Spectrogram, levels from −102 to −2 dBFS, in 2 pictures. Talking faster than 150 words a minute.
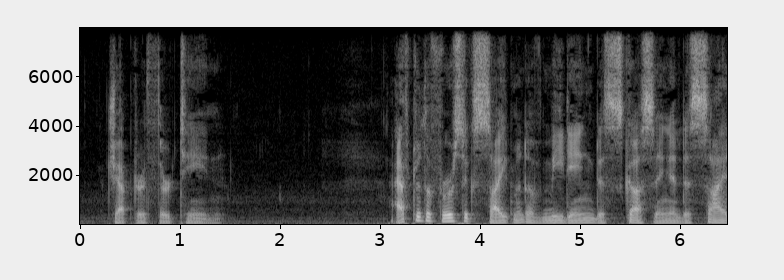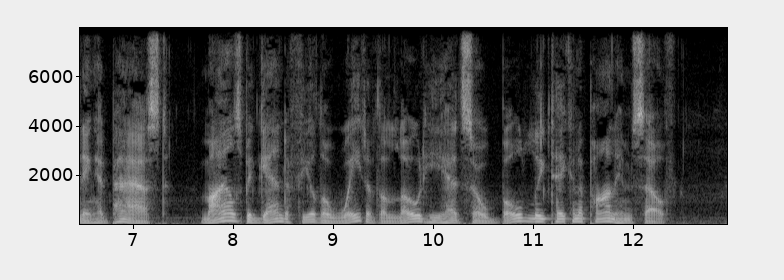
No: slow, 135 wpm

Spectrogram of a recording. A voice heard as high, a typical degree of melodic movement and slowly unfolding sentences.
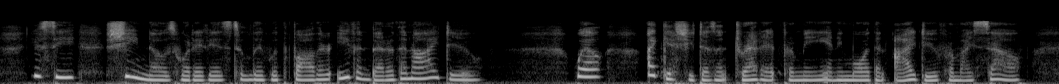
No: high, 205 Hz; average, 4.2 semitones; average, 180 wpm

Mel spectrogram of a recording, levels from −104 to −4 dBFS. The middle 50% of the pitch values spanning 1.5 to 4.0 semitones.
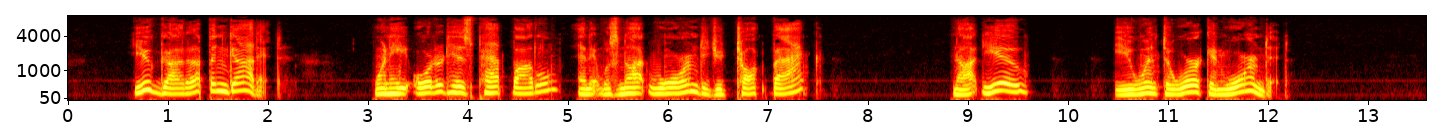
No: average, 4.5 semitones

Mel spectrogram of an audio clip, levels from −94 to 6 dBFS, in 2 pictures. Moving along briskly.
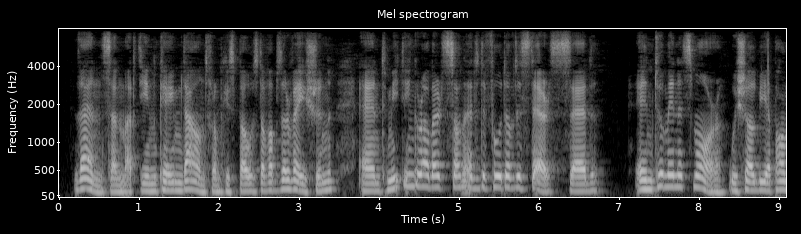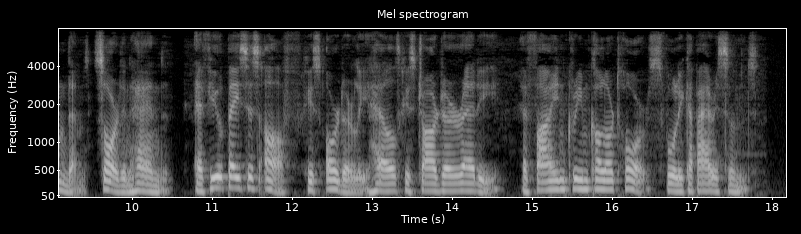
No: average, 160 wpm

